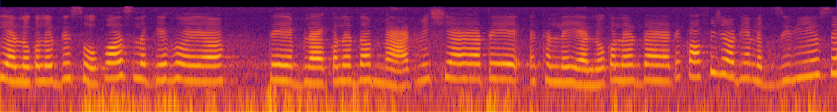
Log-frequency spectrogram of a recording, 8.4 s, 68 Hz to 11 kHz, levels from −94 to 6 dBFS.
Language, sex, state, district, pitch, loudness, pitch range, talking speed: Punjabi, female, Punjab, Kapurthala, 290 Hz, -17 LUFS, 275-310 Hz, 185 wpm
